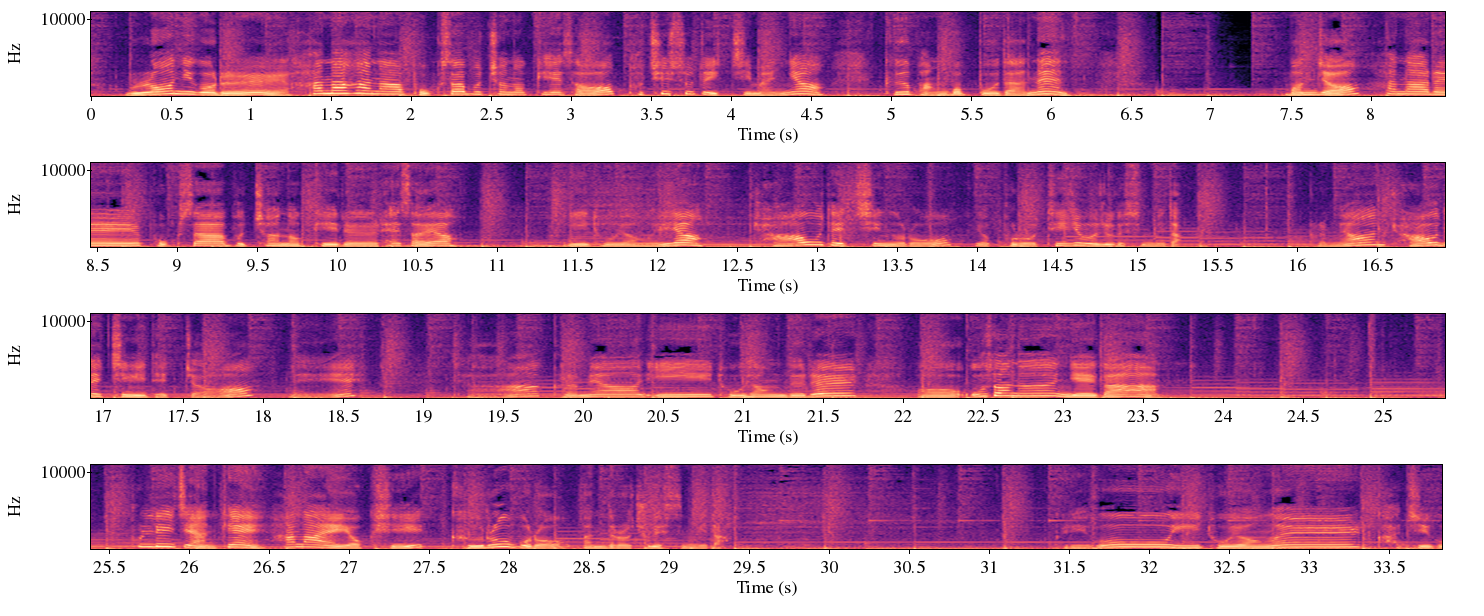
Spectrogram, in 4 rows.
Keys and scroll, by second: 2.1 super+c, 2.4 super+v, 2.6 super+v, 3.0 super+v, 6.6 BackSpace, 9.4 super+c, 9.7 super+v.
